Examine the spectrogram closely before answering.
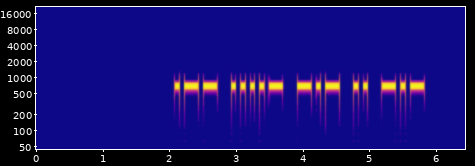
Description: Morse code, heard as a keyed tone, about 17 wpm, 700 Hz. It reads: W4KIK
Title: USA Call Signs - 5 Characters - Repeated 2x - 17wpm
